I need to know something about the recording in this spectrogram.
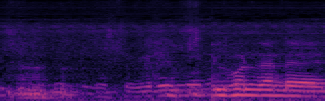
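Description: People's voices talking indistinctly, loudest in the second half, over a light background hiss.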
